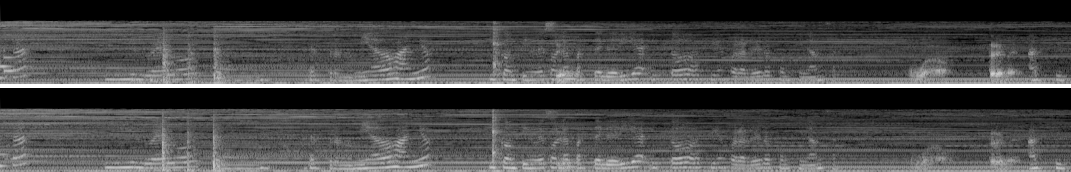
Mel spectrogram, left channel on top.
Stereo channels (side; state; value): both; normal; correlation 0.58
